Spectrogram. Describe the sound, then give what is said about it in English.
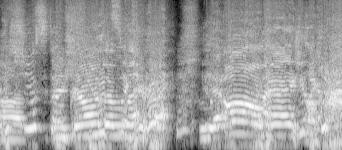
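A voice mimics someone screaming in agonizing pain: loud, strained, wavering cries in two long bursts split by a brief breath, continuous, edging toward a laugh. “Screaming in, like, agonizing pain.”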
